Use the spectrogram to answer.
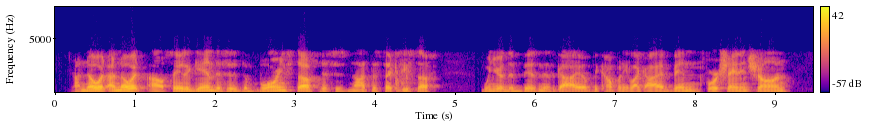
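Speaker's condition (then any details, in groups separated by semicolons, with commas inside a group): No condition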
